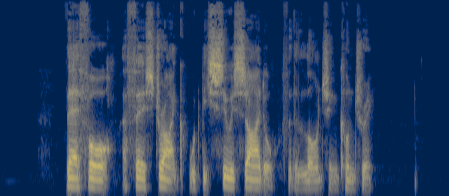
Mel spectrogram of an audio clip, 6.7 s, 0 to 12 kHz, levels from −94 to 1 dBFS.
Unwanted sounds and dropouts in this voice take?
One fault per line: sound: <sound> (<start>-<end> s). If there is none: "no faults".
no faults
